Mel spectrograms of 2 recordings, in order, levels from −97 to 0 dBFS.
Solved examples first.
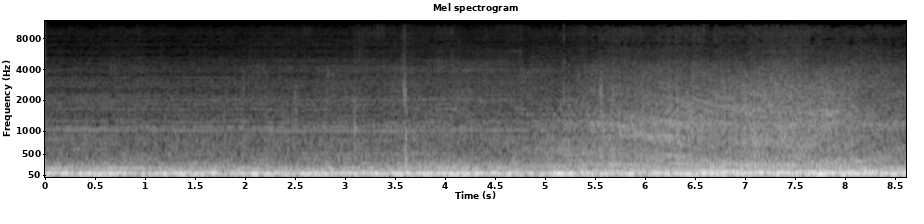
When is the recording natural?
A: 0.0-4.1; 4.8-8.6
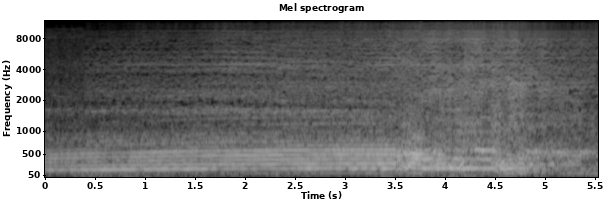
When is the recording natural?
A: 0.0-3.5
